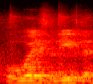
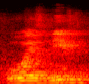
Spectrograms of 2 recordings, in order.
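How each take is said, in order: Both takes have the same delivery.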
